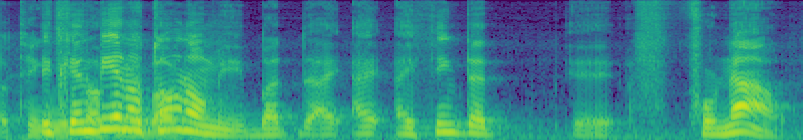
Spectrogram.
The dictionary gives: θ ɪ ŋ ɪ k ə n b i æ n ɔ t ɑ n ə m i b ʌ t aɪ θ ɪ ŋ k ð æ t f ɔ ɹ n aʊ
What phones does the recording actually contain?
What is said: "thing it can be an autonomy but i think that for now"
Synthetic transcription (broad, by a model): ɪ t k ə n b i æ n ɔ t ɑ n ə m i b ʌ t aɪ θ ɪ ŋ k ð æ t f ɔ ɹ n aʊ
